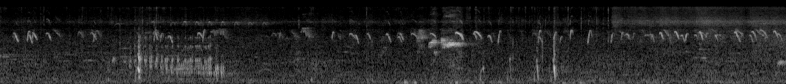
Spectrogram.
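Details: Newly hatched chicks in the nest with their mother hen while she feeds them, giving a steady stream of thin, high peeps with a few louder chirps and faint rustling.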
